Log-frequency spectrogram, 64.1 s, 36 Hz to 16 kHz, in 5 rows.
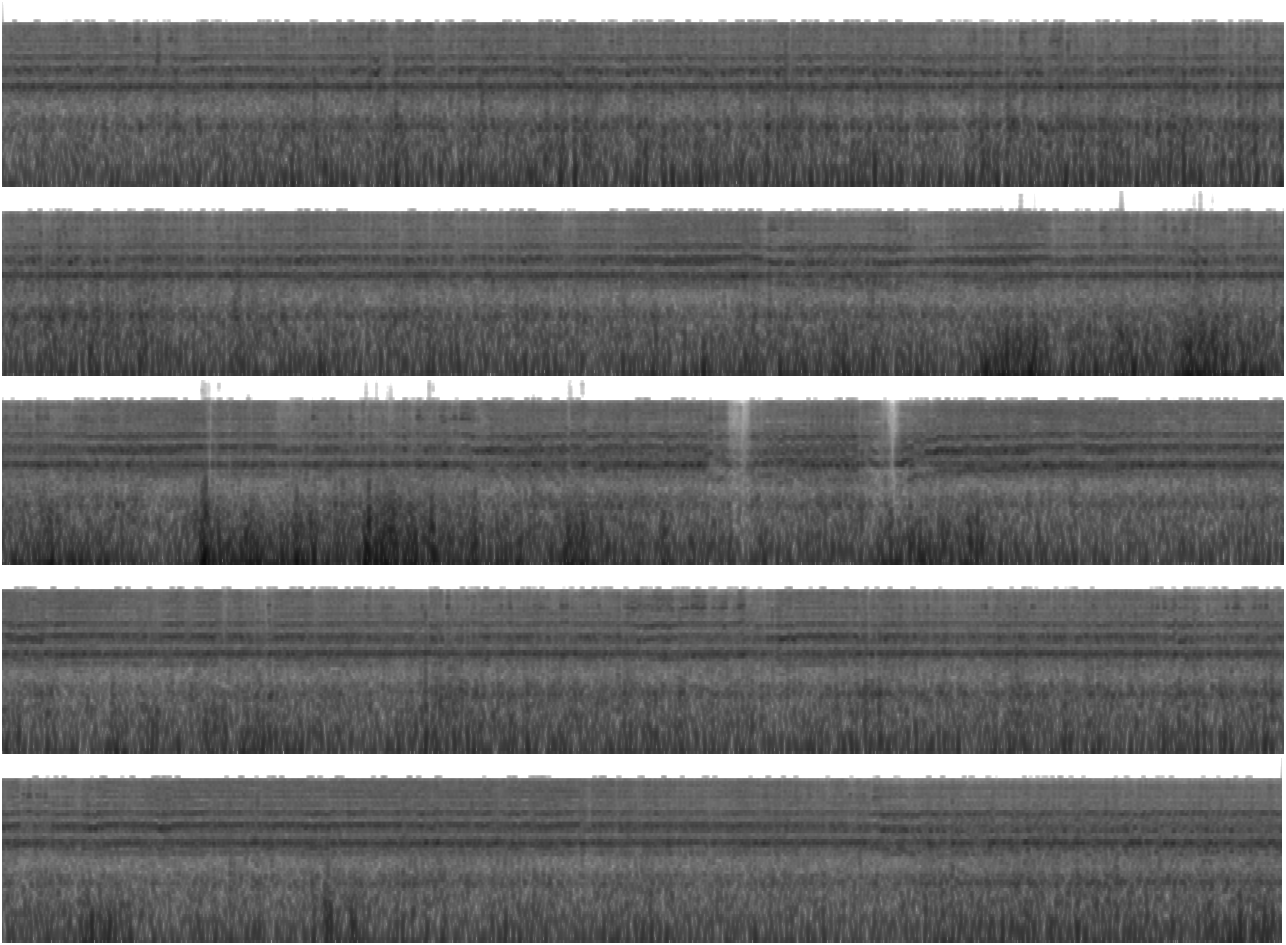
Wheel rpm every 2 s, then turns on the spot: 240, 230, 230, 230, 230, 230, 230, 230, 230, 230, 210, 210, 230, 230, 230, 210, 150, 150, 220, 230, 230, 240, 230, 230, 230, 230, 230, 230, 230, 230, 210, 200.
none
